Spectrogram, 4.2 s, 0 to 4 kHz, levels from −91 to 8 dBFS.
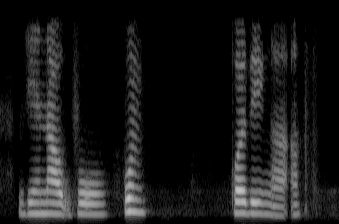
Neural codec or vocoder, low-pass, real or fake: codec, 24 kHz, 0.5 kbps, DualCodec; 3.6 kHz; fake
